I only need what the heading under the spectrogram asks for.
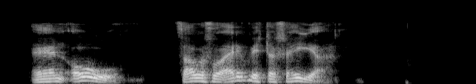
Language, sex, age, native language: Icelandic, male, 40-49, Icelandic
